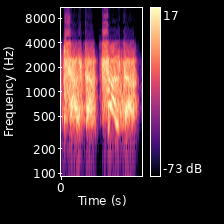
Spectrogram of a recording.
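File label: Italian bailout mood low, speech; War Thunder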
